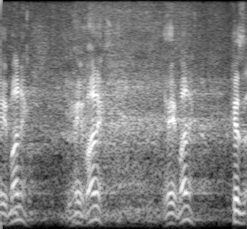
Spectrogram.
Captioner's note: attendees laughing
